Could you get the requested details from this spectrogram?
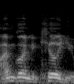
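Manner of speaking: ordinary delivery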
